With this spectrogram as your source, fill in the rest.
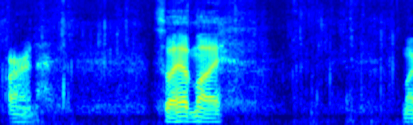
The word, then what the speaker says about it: Arran: on the isle of iron and Scotland alright you gotta make sure you pronounce it correct Aaron so I have my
